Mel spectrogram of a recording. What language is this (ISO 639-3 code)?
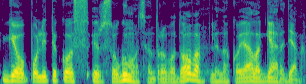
lit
